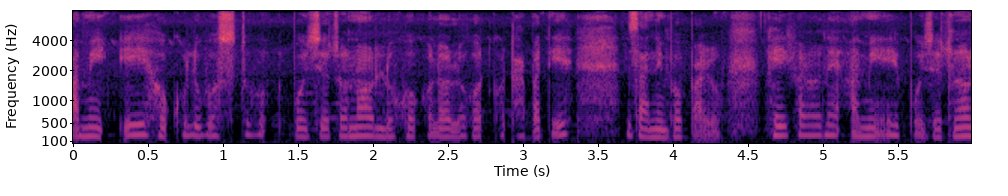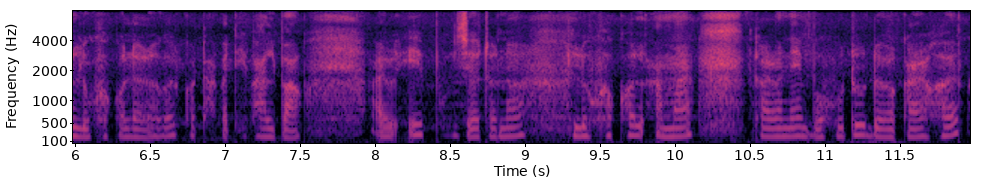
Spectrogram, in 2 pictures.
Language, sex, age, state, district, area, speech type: Assamese, female, 18-30, Assam, Charaideo, rural, spontaneous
